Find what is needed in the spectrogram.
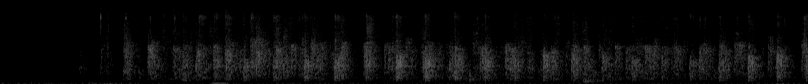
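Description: Audience applause that starts sharply under a second in, after near silence, and keeps going as dense, steady clapping.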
